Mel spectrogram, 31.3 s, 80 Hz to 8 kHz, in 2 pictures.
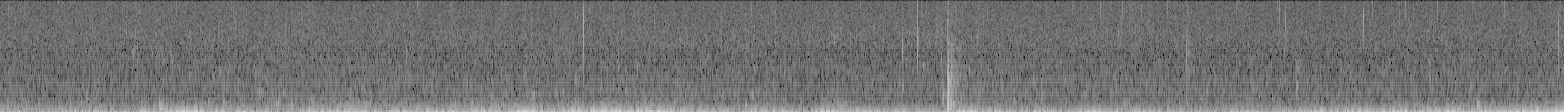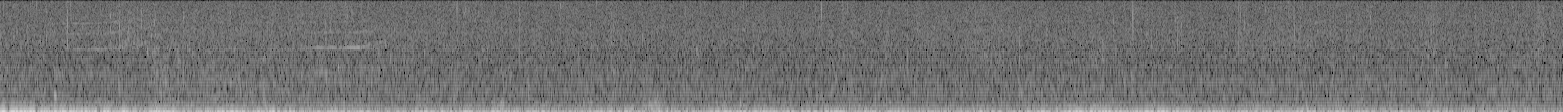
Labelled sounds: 16.0	17.5	killer whale, southern resident, J pod, 0.85 to 5.4 kHz
18.2	19.7	killer whale, southern resident, J pod, 0.91 to 6.0 kHz

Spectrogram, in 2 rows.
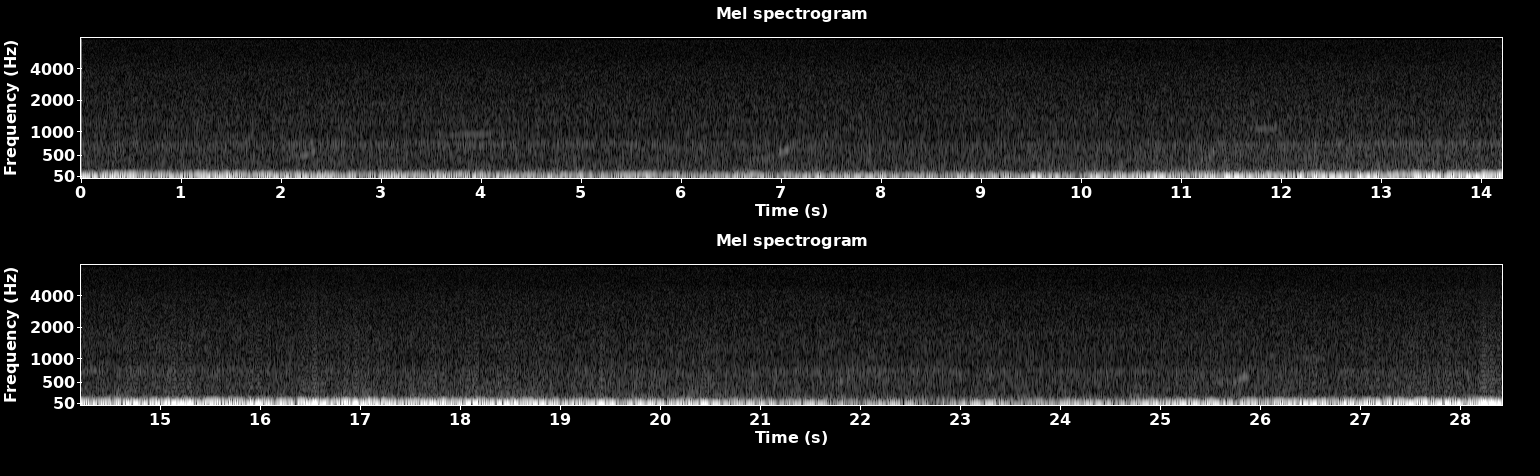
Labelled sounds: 3.7	4.1	humpback whale, 0.86 to 0.99 kHz
11.7	12.0	humpback whale, 0.99 to 1.2 kHz

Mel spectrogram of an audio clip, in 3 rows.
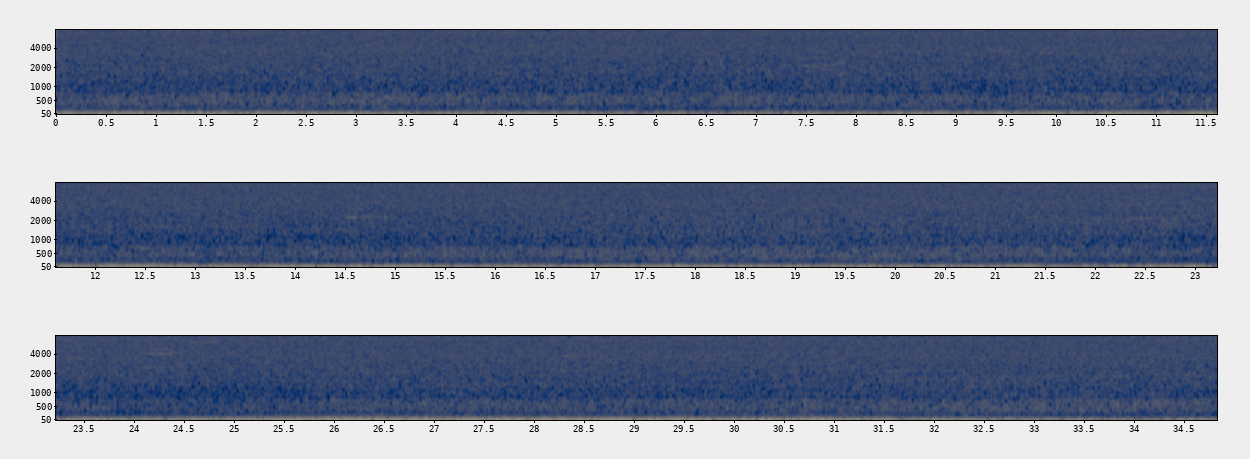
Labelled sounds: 14.5	14.9	killer whale, northern resident, 2.2 to 2.3 kHz
24.1	24.9	killer whale, northern resident, 4.1 to 6.3 kHz

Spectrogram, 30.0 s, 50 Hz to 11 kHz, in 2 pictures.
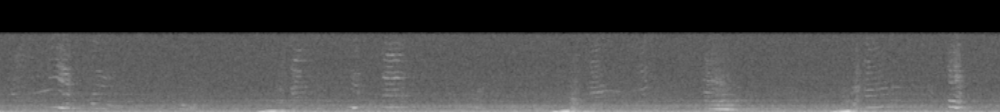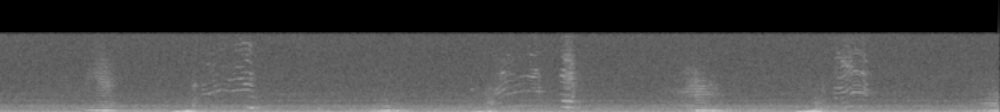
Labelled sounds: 0.5	1.1	humpback whale, 1.9 to 3.6 kHz
5.8	6.2	humpback whale, 1.6 to 6.9 kHz
8.9	9.4	humpback whale, 1.9 to 2.3 kHz
10.6	10.9	humpback whale, 2.9 to 3.3 kHz
14.3	14.5	humpback whale, 0.96 to 1.3 kHz
16.6	16.8	humpback whale, 0.93 to 1.1 kHz
18.0	18.9	humpback whale, 1.8 to 3.5 kHz
22.6	23.8	humpback whale, 1.0 to 3.7 kHz
25.4	25.7	humpback whale, 1.7 to 2.5 kHz
27.5	28.1	humpback whale, 1.8 to 5.1 kHz
29.7	29.9	humpback whale, 0.90 to 1.0 kHz

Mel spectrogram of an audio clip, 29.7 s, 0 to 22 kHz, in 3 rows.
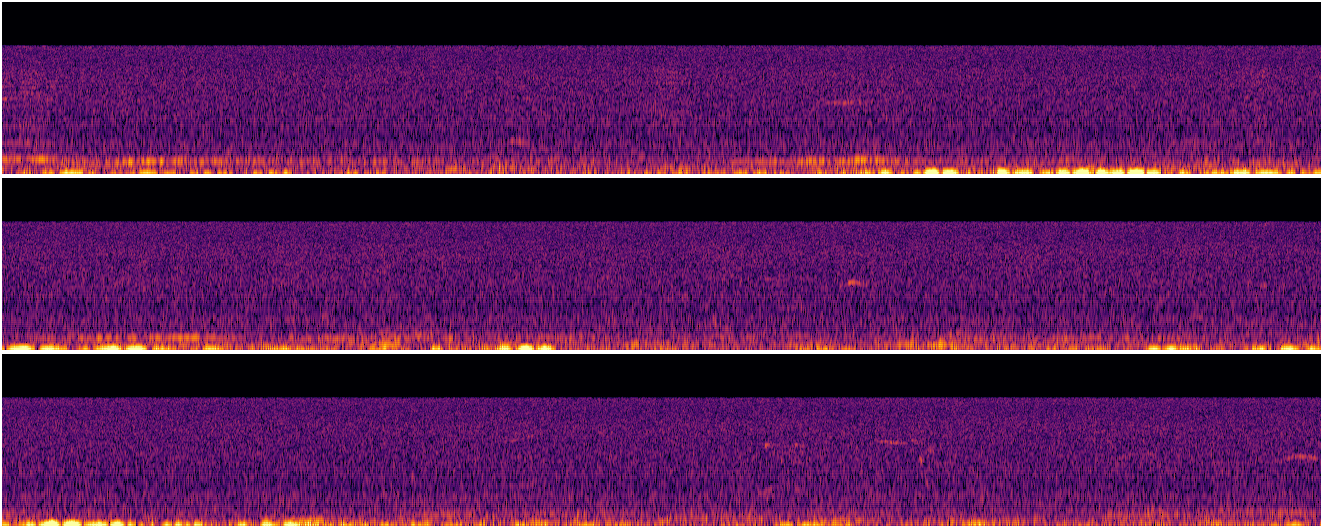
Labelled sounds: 6.2	6.4	humpback whale, 1.9 to 2.1 kHz
26.3	26.6	humpback whale, 2.6 to 2.8 kHz
29.4	29.6	humpback whale, 1.7 to 2.0 kHz

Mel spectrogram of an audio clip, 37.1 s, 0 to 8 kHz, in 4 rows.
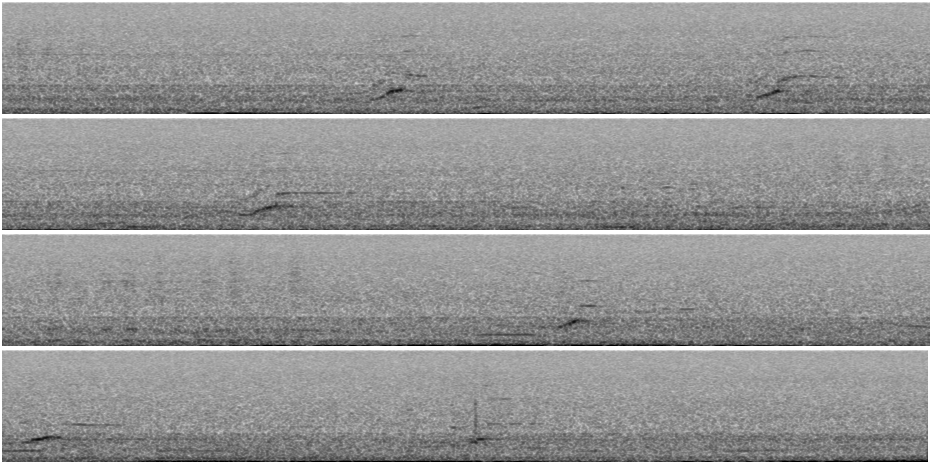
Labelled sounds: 7.8	8.1	humpback whale, 0.80 to 1.1 kHz
12.0	12.3	humpback whale, 0.93 to 1.1 kHz
28.5	28.8	humpback whale, 0.96 to 1.1 kHz

